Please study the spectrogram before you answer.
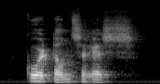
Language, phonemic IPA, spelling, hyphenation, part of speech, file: Dutch, /ˈkoːr(t).dɑn.səˌrɛs/, koorddanseres, koord‧dan‧se‧res, noun, Nl-koorddanseres.ogg
- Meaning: female tightrope walker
